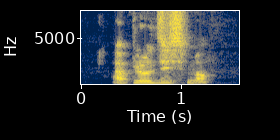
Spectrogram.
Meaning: applause, clapping
- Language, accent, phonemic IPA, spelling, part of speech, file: French, Canada, /a.plo.dis.mɑ̃/, applaudissement, noun, LL-Q150 (fra)-applaudissement.wav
